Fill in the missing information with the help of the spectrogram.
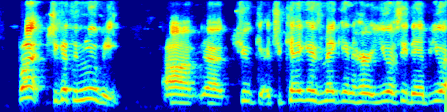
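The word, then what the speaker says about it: Chookagian: Lucky Lauren Murphy against Caitlin Blonde Fighter Chukagan.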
